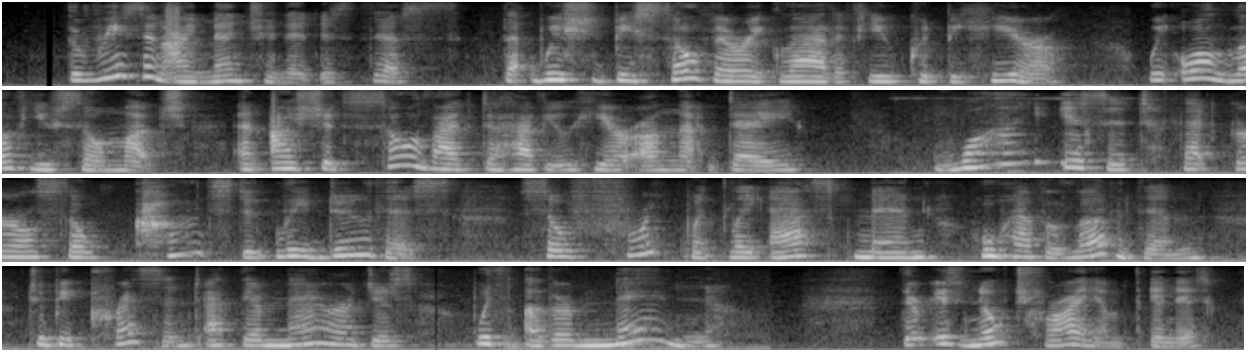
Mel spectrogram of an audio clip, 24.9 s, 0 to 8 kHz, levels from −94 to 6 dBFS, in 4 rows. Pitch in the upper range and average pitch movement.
Yes: high, 195 Hz; average, 4.1 semitones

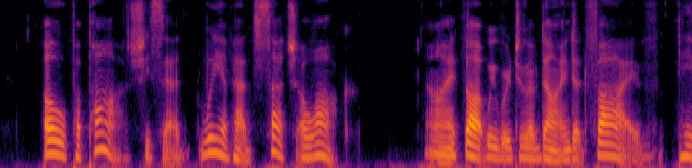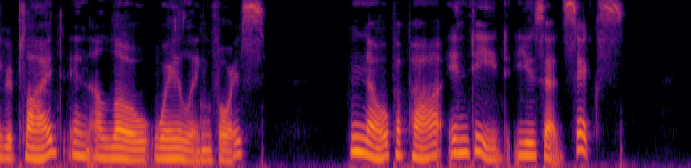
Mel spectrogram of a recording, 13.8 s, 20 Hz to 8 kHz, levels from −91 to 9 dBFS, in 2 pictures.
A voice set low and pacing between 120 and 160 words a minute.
No: medium, 155 Hz; average, 145 wpm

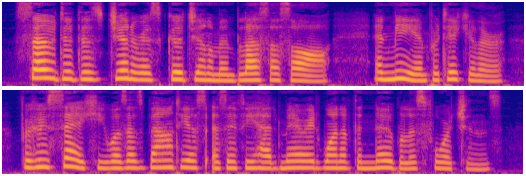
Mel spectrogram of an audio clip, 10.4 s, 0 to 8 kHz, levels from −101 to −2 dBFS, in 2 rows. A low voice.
No: high, 230 Hz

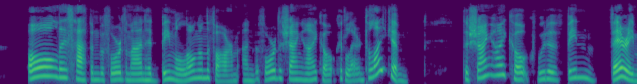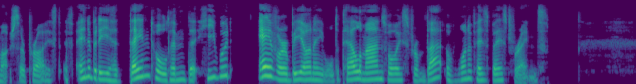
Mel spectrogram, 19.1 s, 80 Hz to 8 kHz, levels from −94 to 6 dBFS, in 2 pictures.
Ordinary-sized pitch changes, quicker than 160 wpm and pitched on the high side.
Yes: average, 4.5 semitones; average, 175 wpm; high, 195 Hz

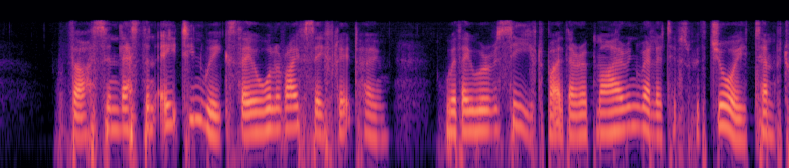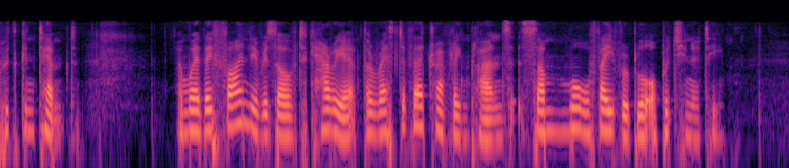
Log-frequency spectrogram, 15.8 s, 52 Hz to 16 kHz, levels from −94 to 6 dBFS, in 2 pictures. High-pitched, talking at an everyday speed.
No: medium, 180 Hz; average, 165 wpm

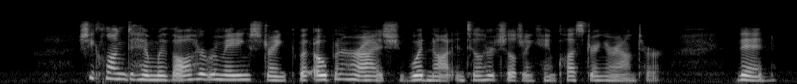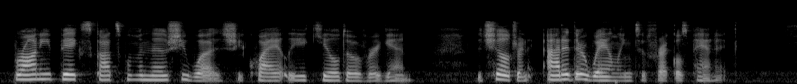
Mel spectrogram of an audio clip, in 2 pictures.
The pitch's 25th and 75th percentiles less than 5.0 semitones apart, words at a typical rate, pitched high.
Yes: average, 3.6 semitones; average, 160 wpm; high, 205 Hz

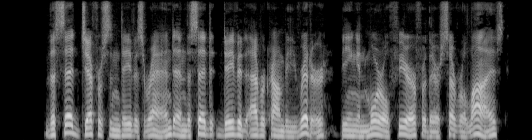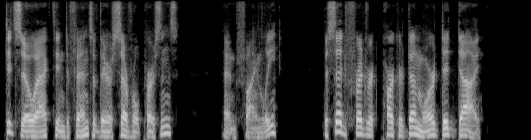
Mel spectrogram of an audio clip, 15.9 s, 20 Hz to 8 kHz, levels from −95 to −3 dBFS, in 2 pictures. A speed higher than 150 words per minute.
No: average, 145 wpm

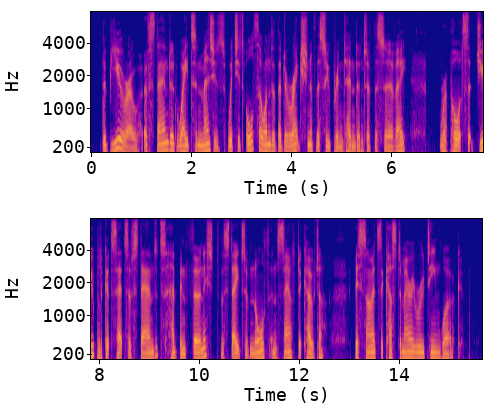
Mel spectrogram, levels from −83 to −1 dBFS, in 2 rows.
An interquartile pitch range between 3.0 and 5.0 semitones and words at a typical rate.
No: narrow, 2.6 semitones; average, 150 wpm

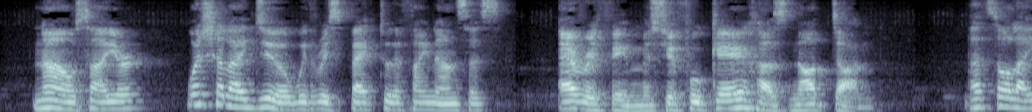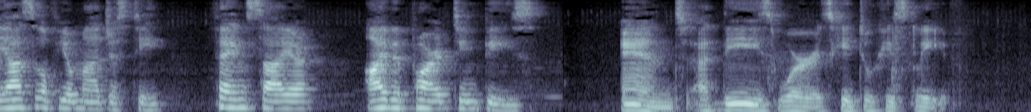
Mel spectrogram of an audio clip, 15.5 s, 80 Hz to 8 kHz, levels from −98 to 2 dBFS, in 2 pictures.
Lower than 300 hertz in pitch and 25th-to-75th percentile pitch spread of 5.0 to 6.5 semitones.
Yes: low, 135 Hz; average, 5.3 semitones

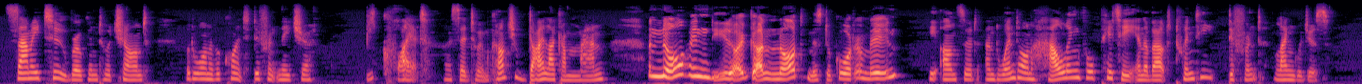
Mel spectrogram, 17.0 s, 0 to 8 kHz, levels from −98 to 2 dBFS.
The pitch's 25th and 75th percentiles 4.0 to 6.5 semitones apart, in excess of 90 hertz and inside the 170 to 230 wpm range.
No: average, 4.3 semitones; high, 190 Hz; average, 155 wpm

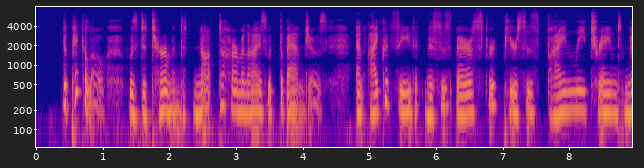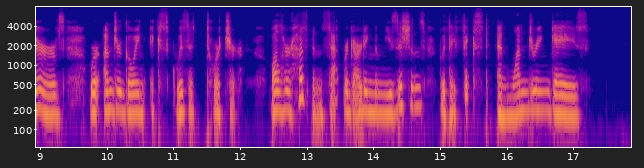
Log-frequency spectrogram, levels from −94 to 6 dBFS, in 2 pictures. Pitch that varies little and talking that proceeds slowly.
Yes: narrow, 2.1 semitones; slow, 130 wpm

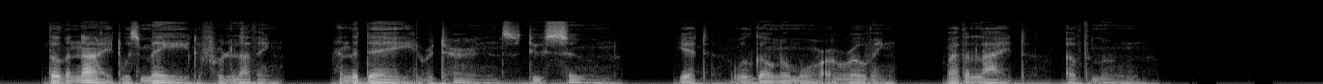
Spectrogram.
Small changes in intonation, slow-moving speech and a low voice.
Yes: narrow, 2.0 semitones; slow, 120 wpm; very low, 70 Hz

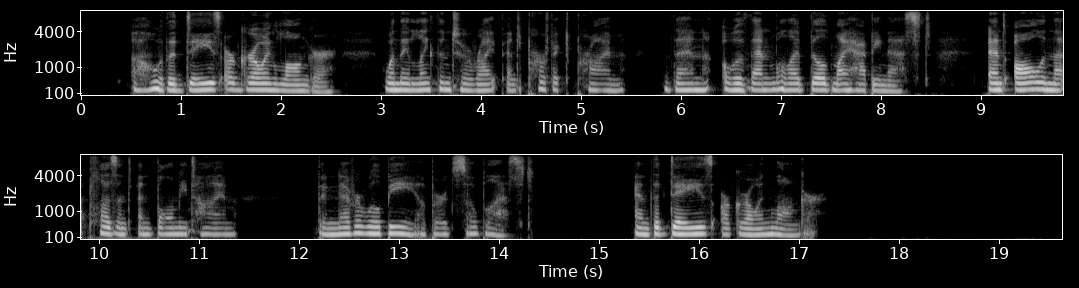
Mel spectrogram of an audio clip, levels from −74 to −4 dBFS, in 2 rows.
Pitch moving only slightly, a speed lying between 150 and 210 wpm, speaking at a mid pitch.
No: narrow, 1.5 semitones; average, 140 wpm; medium, 180 Hz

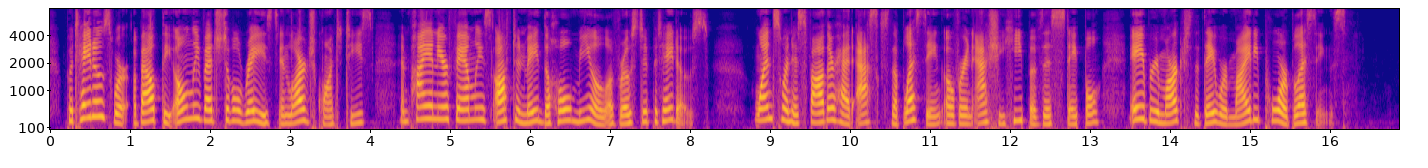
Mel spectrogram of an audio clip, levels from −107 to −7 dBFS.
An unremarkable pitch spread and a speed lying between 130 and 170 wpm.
Yes: average, 4.9 semitones; average, 155 wpm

